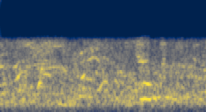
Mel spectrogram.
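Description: Chatter of a dense crowd: many voices talking at once around the listener, with no single voice standing out.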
